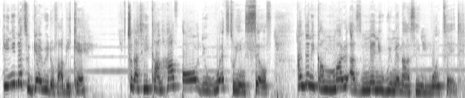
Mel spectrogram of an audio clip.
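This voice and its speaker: A woman's voice: a little high, very animated, unhurried, dark tone. A woman narrating a folktale as a storyteller, reading from a script.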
